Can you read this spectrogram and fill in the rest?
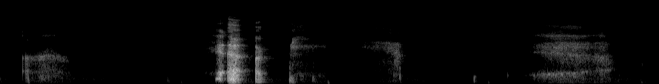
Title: My Single hiccups throughout the entire months January 1st, 2021 to April 30th, 2021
